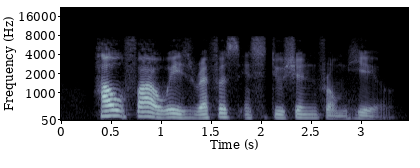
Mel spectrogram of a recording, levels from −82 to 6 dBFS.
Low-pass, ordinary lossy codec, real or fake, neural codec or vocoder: none; none; fake; codec, 16 kHz, 0.4 kbps, LongCat-Audio-Codec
